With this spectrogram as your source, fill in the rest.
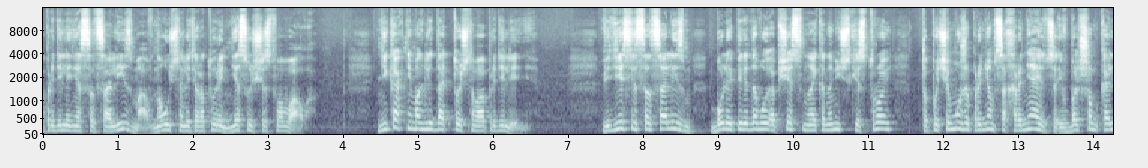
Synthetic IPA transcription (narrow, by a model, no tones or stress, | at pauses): ɐpɾʲɪdʲɪlʲenʲɪjəsət̪sɨɐlʲizmə̰vnɐut͡ɕnəjlʲɪtʲɪɾɐt̪uɾʲɪnʲesʊɕːɪst̪vɐvɑ̰lˠə̰ | nʲɪkaknʲɪmɐɡlʲid̪at̚ʲt̪o̞t͡ɕnəvəɐpɾʲɪdʲɪlʲḛnʲɪ̰jə | vʲɪtʲjesʲlʲɪsət̪sɨɐlʲizmbo̞lʲɪjəpʲɪɾʲɪd̪ɐvo̞jɐpɕːest̪vʲɪnːəɪkənɐmʲit͡ɕɪ̥skʲɪjst̪ɾo̞j | t̪o̞pət͡ɕɪmuʐɨpɾʲɪnʲo̞msəxɾɐnʲæjʊt̪səivbɐlʲʂo̞mkɐlʲ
